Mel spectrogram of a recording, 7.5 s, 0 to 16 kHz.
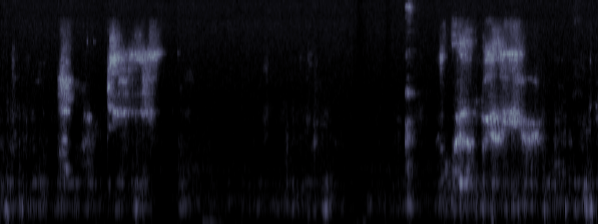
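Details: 75-year-old man with long-standing rough voice, gradual loss of volume, increasing breathiness and effort, preferring to whisper; vocal fold atrophy, bilateral sulcus vocalis and large glottal gap: whispered breathy voice from vocal fold atrophy.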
